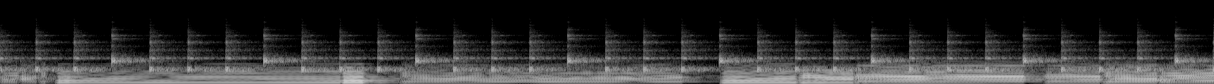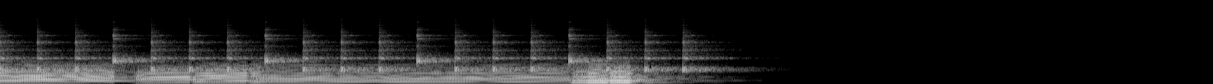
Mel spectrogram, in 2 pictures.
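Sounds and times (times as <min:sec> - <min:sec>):
tuba: 0:00.0 - 0:19.0.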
